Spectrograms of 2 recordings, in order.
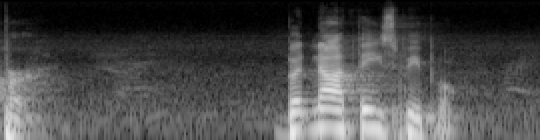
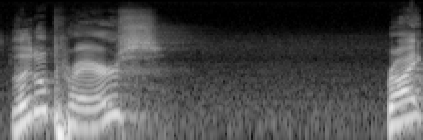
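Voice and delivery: ordinary talk

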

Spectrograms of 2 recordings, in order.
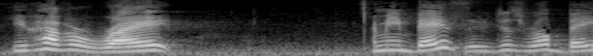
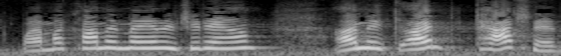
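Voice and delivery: fast, higher and louder indignant comeback; indignant retort; 7 semitones higher, 5 dB louder, faster than usual. Retold or imitated. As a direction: fire back in passionate defiance. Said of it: "I'm just like".

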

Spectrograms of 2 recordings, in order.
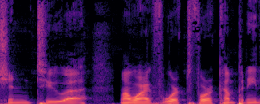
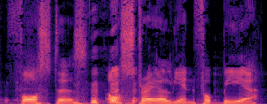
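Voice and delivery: mock Aussie ad line; 6 dB louder, slower than usual. Aussie accent jokes after accent talk.

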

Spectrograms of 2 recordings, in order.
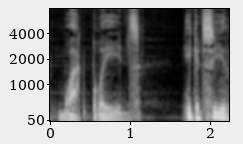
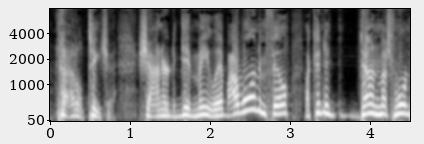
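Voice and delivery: high, loud swaggering crowing; chuckling lawman boast; 12 semitones higher, 11 dB louder than usual. A narrator's reading. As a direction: crow to your partner after downing the suspect. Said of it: "Jinx chuckled".

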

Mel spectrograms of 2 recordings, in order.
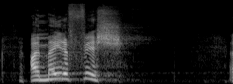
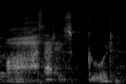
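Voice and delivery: breathy delight; 8 semitones lower, 14 dB quieter than usual. Acted. Psalm writers' delight voiced.

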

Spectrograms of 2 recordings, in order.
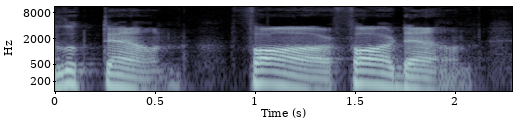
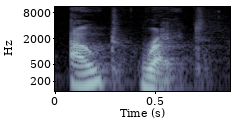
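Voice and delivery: usual speaking voice

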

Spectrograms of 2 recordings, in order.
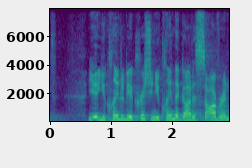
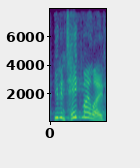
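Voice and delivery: much higher, louder bold defiance; defiant Jesus; 9 semitones higher, 6 dB louder than usual. Retold or imitated. Jesus answering Pilate without fear, higher and louder. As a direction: fling it back fearlessly.

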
